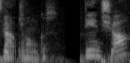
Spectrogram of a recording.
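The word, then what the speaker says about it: Dindshenchas: The Dinshonkus. Dinchonkus. I might have to pronounce Big that one. chonkus. Dean Shaw. I just raw. Dean Shaw. The The Dean Shaw, a medieval collection of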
